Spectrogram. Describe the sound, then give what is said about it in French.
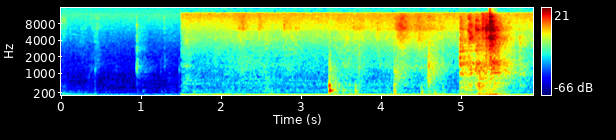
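The door of an all-white, hospital-like room, facing the bed, opens after a quiet start: a low hum swells in, followed by a sharp latch click and a few soft knocks, then a brighter creaking swish near the end. “La porte qui vient de s'ouvrir.”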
